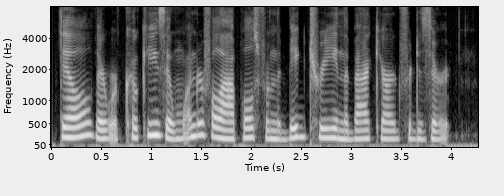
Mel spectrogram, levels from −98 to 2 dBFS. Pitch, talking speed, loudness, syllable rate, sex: 200 Hz, 240 wpm, -16 LUFS, 6.1 syllables/s, female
